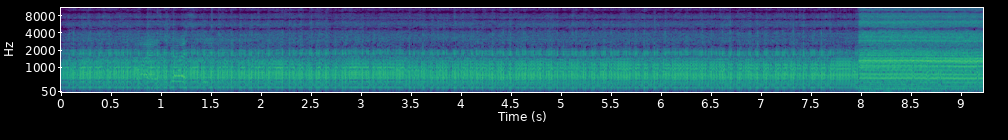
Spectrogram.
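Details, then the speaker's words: Vintage Craftsman chainsaw 358.355160 after fuel line repair, running with no throttle: steady high scream well above normal idle, then jumps higher; idle too fast, owner suspects an air leak and plans carburettor adjustment. "it sounds like it's got a air leak somewhere because it's got a really high rpm sometimes that's an indicator of uh apparently"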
